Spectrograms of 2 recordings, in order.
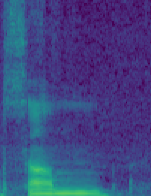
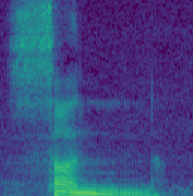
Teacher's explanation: some, my lips are closed. But for this one, sun, my lips are open. They're not closed.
